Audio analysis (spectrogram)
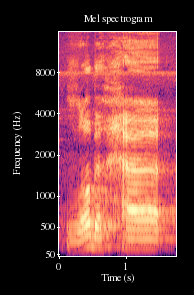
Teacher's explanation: ضاد کی آواز موٹی ہوگی، با میں قلقلہ. ضبحا، ہا کو حلق سے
